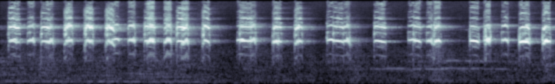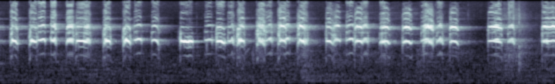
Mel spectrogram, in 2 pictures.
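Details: Sooty-headed bulbul giving quick, sharp chirping bursts in rolling series, loud and metallic, with a brief soft whistle-like tone midway.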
